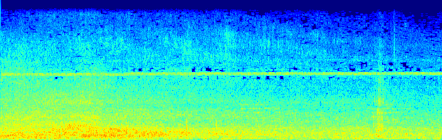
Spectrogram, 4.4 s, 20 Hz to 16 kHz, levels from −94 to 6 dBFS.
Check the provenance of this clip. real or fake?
real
